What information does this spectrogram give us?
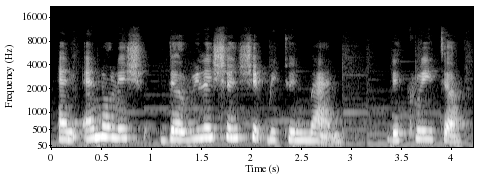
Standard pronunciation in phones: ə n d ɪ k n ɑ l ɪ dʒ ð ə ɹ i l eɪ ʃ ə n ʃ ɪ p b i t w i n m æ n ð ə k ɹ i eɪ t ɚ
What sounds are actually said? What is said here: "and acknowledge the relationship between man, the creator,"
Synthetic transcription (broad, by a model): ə n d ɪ n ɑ l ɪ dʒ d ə ɹ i l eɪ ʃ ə n ʃ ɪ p b i t w i n m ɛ n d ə k ɹ i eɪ t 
